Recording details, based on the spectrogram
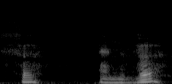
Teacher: Labiodental, using both the lips and the upper teeth, such as f and v.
